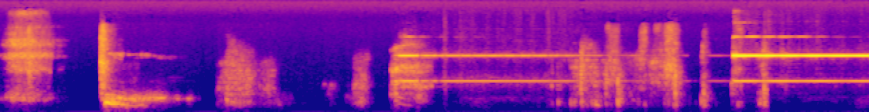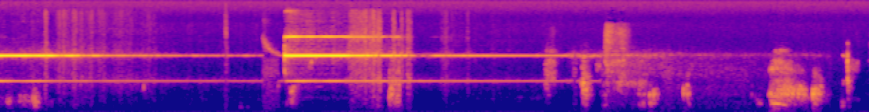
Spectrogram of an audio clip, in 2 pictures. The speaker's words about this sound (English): So I've got my little bell, my little portable one. It's not as good as the big one at the center, but it'll do.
